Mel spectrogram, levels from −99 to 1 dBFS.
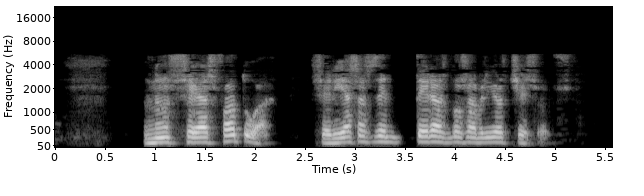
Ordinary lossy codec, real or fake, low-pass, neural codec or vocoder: MP3, 32 kbps; real; 5.4 kHz; none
